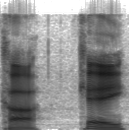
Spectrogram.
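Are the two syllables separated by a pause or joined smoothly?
separated. The syllables are said separately with a pause. "as opposed to saying ka, ke"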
